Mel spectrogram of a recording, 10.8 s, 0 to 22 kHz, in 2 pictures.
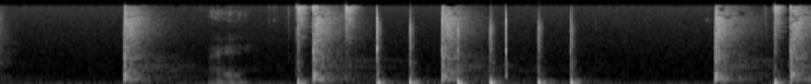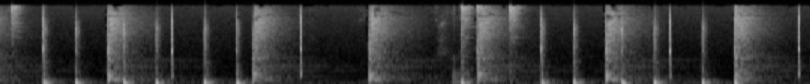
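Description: FL Studio's FPC drum sampler with a rock drum kit playing back a programmed beat of kick, snare and closed hi-hat at 140 BPM. A couple of single drum hits come first; the beat starts about two seconds in, breaks off briefly near the middle and starts again.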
